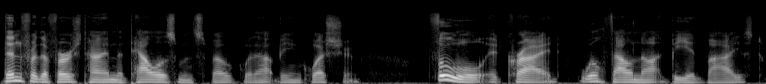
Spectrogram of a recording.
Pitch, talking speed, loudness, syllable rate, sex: 110 Hz, 150 wpm, -22 LUFS, 4.1 syllables/s, male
